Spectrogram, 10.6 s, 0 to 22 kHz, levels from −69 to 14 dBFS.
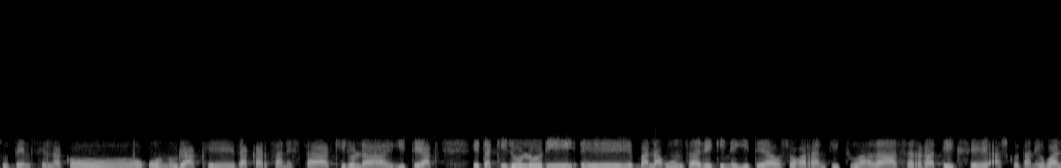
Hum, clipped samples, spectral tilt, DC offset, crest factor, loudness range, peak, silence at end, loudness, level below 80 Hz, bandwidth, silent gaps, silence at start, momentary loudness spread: none; under 0.1%; -0.5 dB/octave; under 0.1%; 14 dB; 2 LU; -8 dBFS; 0 s; -23 LUFS; -74 dBFS; 4.1 kHz; none; 0.05 s; 6 LU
